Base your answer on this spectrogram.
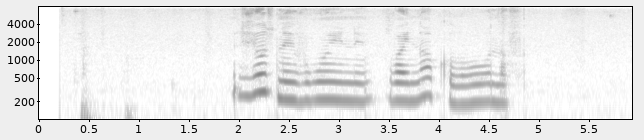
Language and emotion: Russian, sad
